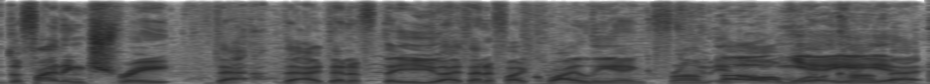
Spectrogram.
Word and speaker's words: Kuai Liang: No, Kuai Liang. Chill out. It's Liang. It's Kuai Liang.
